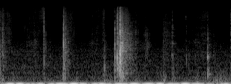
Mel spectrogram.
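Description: A deck of tarot cards being shuffled by hand: a rapid, irregular run of papery flicks and snaps, with one louder snap a little past halfway.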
